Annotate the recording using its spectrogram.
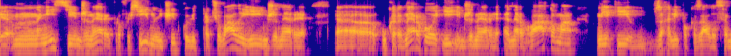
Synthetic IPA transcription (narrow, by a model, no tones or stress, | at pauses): nɐmʲisʲt͡sʲiːnʒenɛɾɪpɾɔfesʲijnɔjit͡ʃit̪̚kʊʋʲid̪̚pɾʔɐt͡sʲʊʋɑlˠɪiinʒɪnɛɾʔɪ | ukɐɾenɛrɦɔʔiʔinʒenɛɾɪʔenɛrɦɔɑt̪ɔmɐ | jɐkʲiʋzɐɦɐlʲipɔkɐzɑlˠɪsɐ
